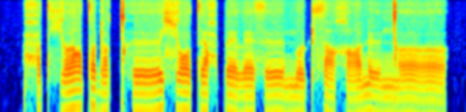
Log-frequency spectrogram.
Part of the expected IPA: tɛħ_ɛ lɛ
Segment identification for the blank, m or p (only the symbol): p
